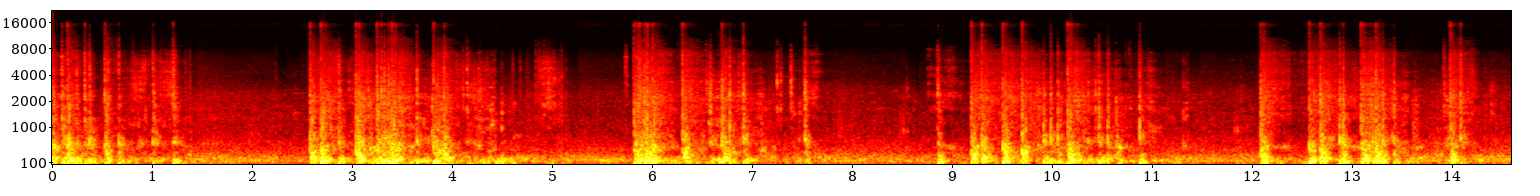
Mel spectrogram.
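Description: Aerial fireworks shells bursting in volleys of several rapid sharp bangs each, about every three seconds, with a steady background din between volleys.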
